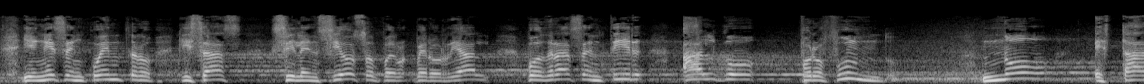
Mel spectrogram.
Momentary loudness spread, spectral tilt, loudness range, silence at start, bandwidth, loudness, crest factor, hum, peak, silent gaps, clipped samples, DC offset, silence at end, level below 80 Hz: 13 LU; -4.5 dB/octave; 2 LU; 0 s; 11 kHz; -18 LUFS; 16 dB; none; -4 dBFS; none; under 0.1%; under 0.1%; 0 s; -60 dBFS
